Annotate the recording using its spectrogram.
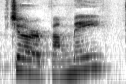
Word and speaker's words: yerba mate: Yerba mate. – Ja, just det. – Yerba mate. Yerba mate. – Faktaruta. Det uttalas lite försvenskat, yerba mate, och är som bekant en av professor Stigs favoritdrycker.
